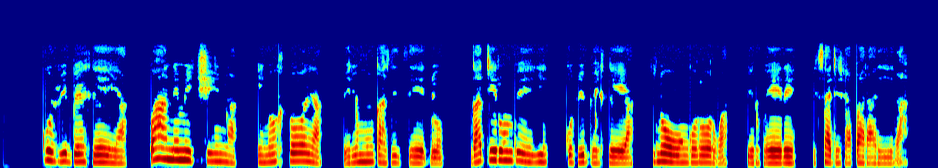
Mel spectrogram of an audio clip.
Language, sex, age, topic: Ndau, female, 36-49, health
